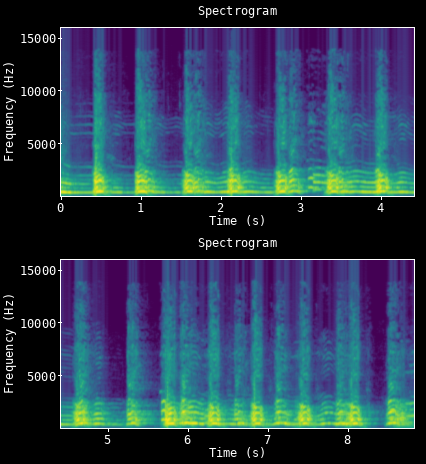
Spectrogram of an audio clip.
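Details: Excited household dogs awaiting a morning walk let out a rapid series of short howling yelps, roughly two per second, with overlapping voices.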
